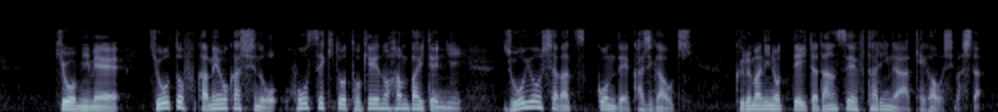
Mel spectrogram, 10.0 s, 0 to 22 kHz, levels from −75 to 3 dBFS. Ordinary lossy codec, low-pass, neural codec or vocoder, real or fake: none; 7.2 kHz; codec, 16 kHz, 4 kbps, X-Codec, HuBERT features, trained on LibriSpeech; fake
